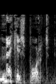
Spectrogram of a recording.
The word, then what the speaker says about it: McKeesport: My first job outside of town was at McKeesport. I was a little, or as the natives call it, it's a very Polish community. They call it Mekisport because they couldn't pronounce McKeesport. Mekisport.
